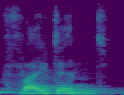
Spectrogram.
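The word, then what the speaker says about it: frightened: They became फ्राइटेंड, इसे क्या पढ़ेंगे, फ्राइटेंड। इसमें GH साइलेंट है।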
